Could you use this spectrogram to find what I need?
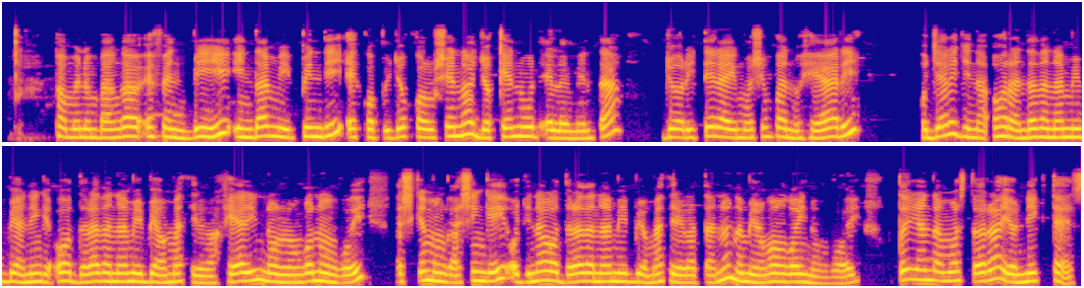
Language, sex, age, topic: Oshiwambo, female, 18-24, finance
